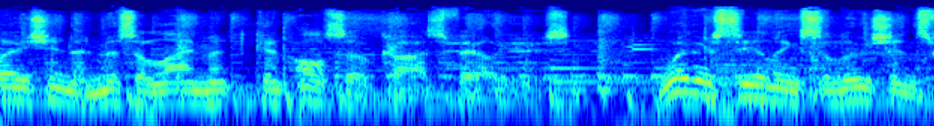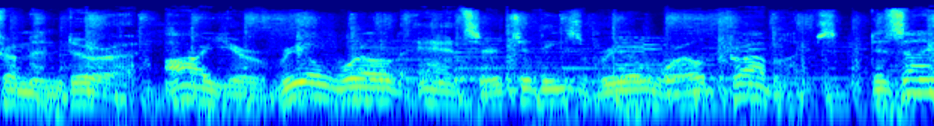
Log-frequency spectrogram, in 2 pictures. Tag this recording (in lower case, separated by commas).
speech, music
